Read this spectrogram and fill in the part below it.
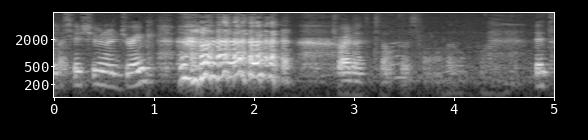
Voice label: tissue and a drink girls voice; howell residential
